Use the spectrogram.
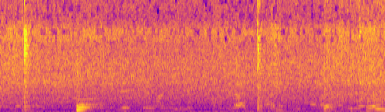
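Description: Two bay leaves torn into pieces, with cardamom, cinnamon and cloves, drop into hot oil left from frying chicken for a chicken curry, producing a close, steady sizzle broken by a few sharp crackles and utensil clicks.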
